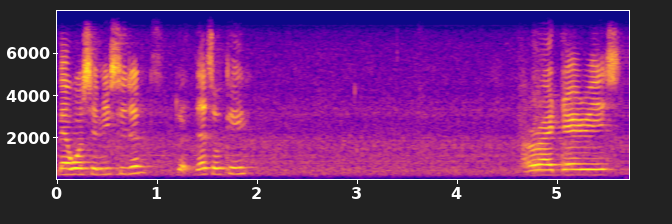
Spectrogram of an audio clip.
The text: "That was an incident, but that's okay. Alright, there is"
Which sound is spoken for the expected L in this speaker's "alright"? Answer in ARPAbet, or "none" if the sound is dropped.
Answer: none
